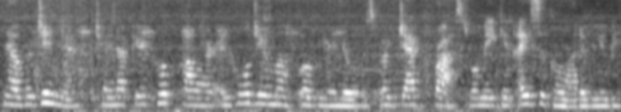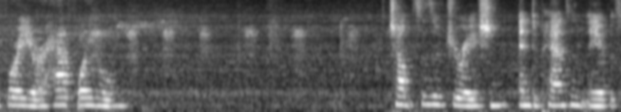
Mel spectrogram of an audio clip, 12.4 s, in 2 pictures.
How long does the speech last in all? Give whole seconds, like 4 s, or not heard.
10 s.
